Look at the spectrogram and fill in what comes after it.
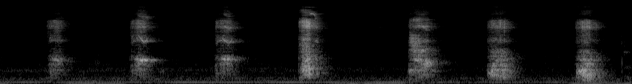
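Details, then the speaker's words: Cat crouching with neck extended, struggling to breathe, often with abdominal contractions, gives seven short, dry, hacking coughs in a row: a classic feline asthma attack. "a couple features our cat is crouching making a coughing sound the neck is extended because they're struggling to breathe and often there are abdominal contractions this is a classic cat asthma attack"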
